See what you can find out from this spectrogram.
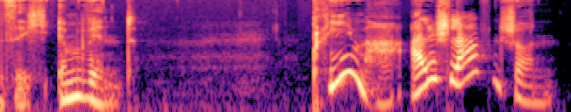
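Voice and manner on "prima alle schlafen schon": put-on giggly boar girl. A narrator's reading. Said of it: "sagte Amalie und kicherte".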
